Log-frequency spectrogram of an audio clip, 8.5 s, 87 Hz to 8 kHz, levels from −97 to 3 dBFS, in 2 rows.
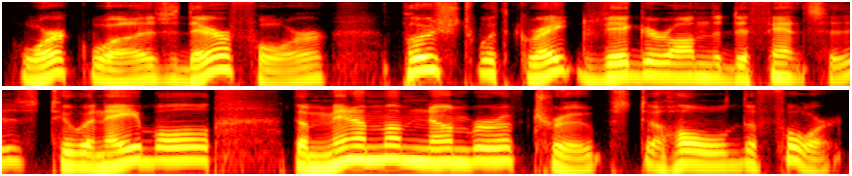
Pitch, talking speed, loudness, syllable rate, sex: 150 Hz, 150 wpm, -20 LUFS, 4.3 syllables/s, male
